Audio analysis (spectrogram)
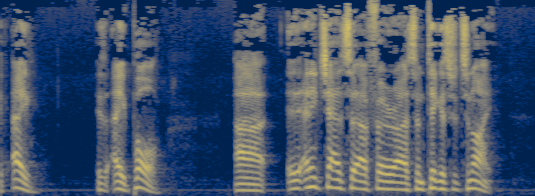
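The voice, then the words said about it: Poor put-on English accent. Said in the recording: “English accent's horrible”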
